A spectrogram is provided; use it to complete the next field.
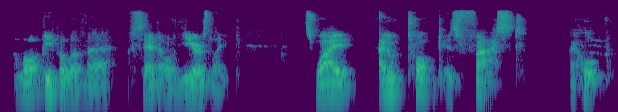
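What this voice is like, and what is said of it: Scottish accent. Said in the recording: “how to understand a Scottish accent. Because I couldn't understand a word you said to begin with ... man, she's got a weird accent. But then I've got a weird accent ... Your accent's way weirder.”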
